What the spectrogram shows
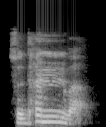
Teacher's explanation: Dha is the fourth letter in the ta varga, so it has to be aspirated.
